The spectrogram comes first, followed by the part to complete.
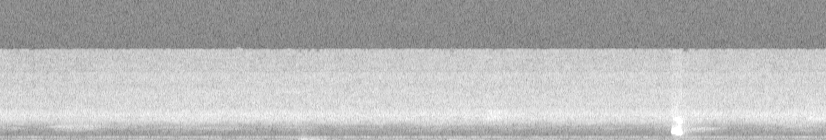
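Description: Near silence on a video call whose audio is dropping out, with a faint low thump about two seconds in and a brief clipped fragment of a voice about five seconds in.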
